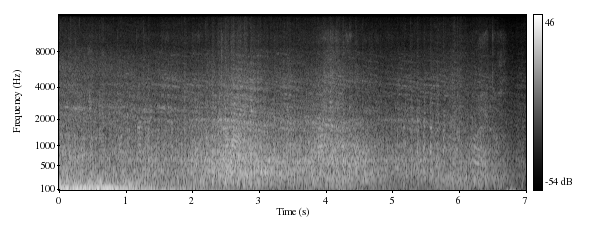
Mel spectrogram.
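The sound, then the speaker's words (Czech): A train rushes past, a loud, steady roar with rapid clattering of wheels over the rails, fading slightly toward the end. “Zatracený zase vlak!”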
